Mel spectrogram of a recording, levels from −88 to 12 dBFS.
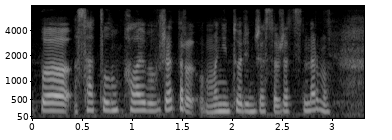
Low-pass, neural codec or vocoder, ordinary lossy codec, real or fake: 7.2 kHz; none; none; real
